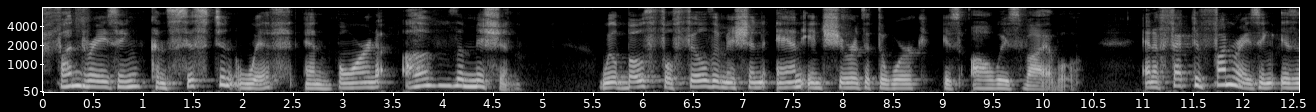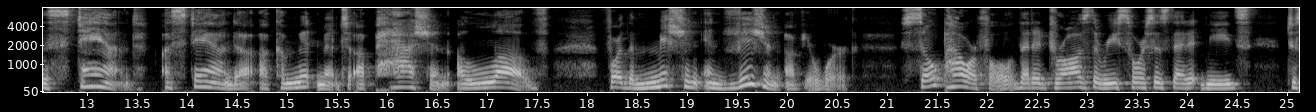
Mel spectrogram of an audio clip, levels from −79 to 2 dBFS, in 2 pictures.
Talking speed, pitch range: 130 wpm, 155-200 Hz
